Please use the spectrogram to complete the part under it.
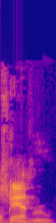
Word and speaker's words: Cymru: Oh, Cymru, man. – Yeah, Cymru, Wales. The word we're looking at is spelled C-Y-M-R-U. I'm sure it has some bizarre pronunciation that I've never heard of.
